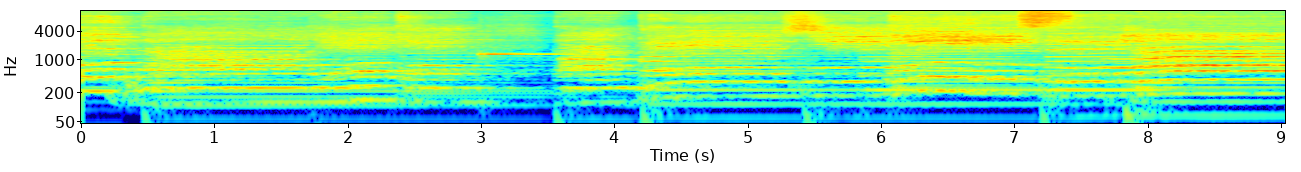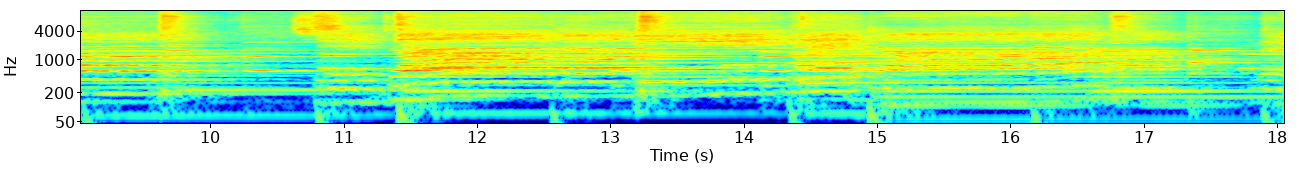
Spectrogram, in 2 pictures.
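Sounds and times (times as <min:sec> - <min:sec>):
group singing hymn in harmony: 0:00.0 - 0:18.0
instrumental backing: 0:00.0 - 0:18.0.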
